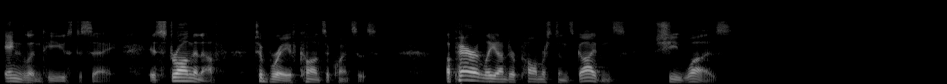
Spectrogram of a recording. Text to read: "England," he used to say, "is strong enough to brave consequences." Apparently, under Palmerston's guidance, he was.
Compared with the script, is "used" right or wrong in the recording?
right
